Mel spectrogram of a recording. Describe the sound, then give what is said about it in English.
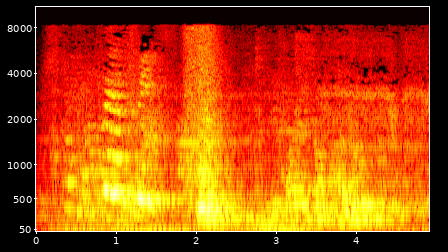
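High-pitched toddler voices babble and squeal, with one sharp excited shriek in the middle, over a lively indoor background of small children at play, as toddlers run from framed picture to picture in an exhibition gallery. “Pure joy from toddlers, running from framed picture to picture, recognizing the mole and other Miller characters.”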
